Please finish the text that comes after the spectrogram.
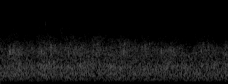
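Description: An audience at a Bharati Vidyapeeth university foundation day event applauds to welcome visiting professors from Norway, a steady even wash of many hands clapping throughout, moderately distant.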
